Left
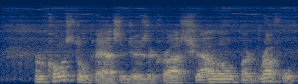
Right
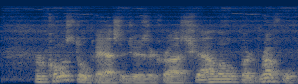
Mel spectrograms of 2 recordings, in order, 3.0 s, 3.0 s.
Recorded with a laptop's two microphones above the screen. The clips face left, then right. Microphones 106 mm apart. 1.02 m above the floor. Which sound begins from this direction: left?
A man speaking, at 0.3 s.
